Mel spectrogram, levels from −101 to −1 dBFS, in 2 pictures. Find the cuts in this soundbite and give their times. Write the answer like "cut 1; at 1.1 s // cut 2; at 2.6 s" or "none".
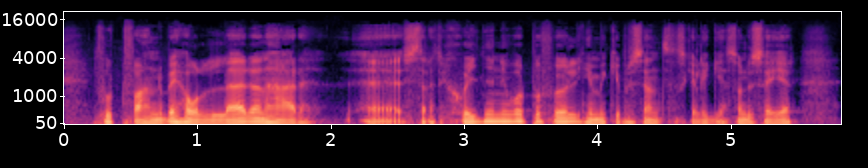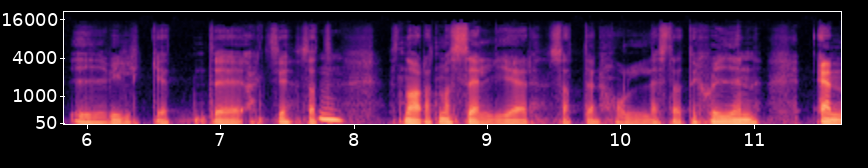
none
